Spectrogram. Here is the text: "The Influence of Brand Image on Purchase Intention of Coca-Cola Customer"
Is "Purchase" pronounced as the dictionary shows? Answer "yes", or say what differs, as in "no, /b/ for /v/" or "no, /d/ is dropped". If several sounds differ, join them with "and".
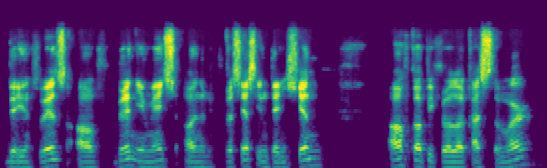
no, /s/ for /tʃ/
